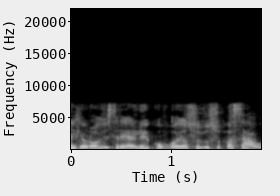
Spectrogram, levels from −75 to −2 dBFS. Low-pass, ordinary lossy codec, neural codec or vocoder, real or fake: 7.2 kHz; AAC, 32 kbps; none; real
